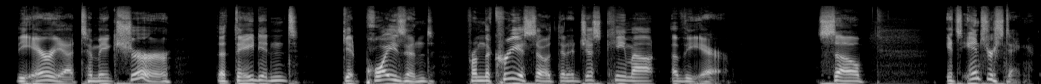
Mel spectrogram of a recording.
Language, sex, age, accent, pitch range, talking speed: English, male, 40-59, American, 145-185 Hz, 140 wpm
